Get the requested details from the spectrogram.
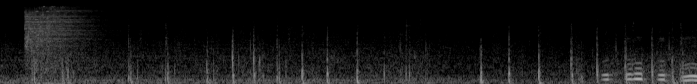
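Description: Footsteps tap quickly on metal stairs.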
